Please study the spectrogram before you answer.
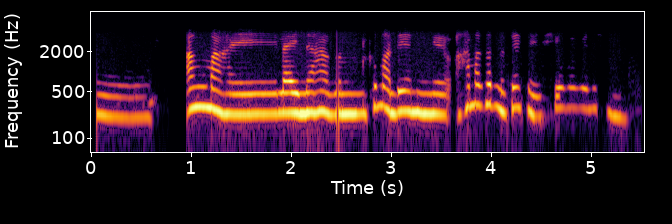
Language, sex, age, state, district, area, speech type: Bodo, male, 18-30, Assam, Udalguri, rural, conversation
